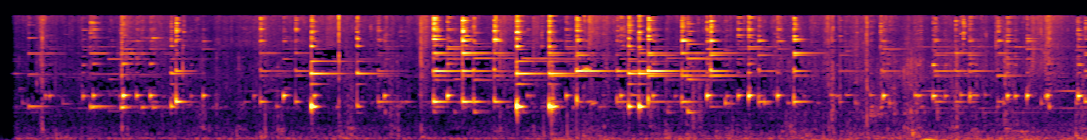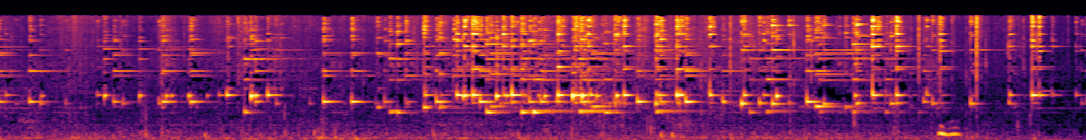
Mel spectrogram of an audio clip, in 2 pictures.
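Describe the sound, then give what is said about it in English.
Goats graze in Switzerland, their cowbells clanking and jingling irregularly throughout, with occasional bleats mixed in. The bells grow busier and brighter toward the end; no one speaks. “Well, that was the sounds of goats in Switzerland. Goats grazing. Goats eating.”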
